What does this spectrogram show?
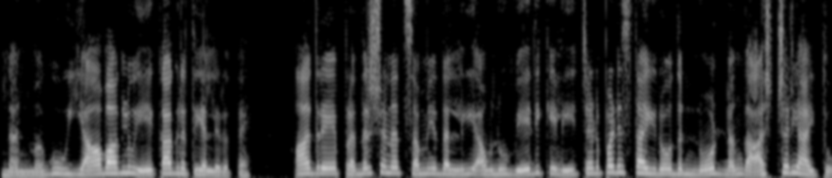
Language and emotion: Kannada, surprised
